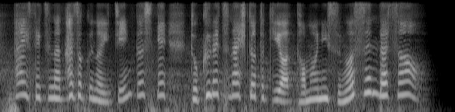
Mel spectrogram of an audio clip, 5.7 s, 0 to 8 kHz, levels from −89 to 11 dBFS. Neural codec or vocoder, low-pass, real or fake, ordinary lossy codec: codec, 16 kHz, about 1 kbps, DyCAST, with the encoder's durations; 7.2 kHz; fake; none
